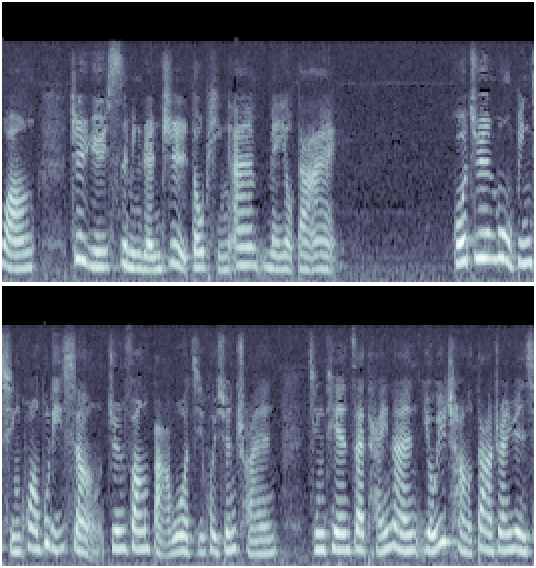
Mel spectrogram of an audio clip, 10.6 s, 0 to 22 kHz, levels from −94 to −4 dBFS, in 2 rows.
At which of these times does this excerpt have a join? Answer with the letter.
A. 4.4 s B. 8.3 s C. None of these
C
